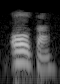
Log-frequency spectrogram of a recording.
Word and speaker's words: Oltea: Oltea. Olta.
